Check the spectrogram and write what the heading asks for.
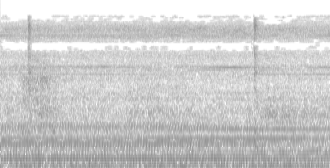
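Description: A steady low hum with a few faint constant tones, from an unseen machine or electrical source, with two faint clicks, one near the start and one near the end.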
